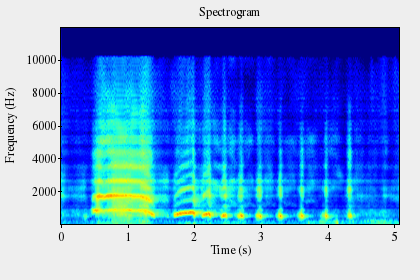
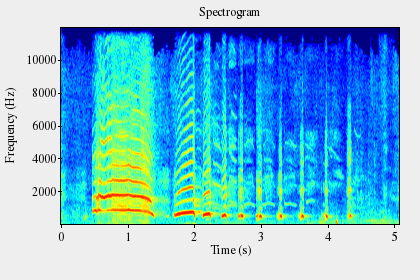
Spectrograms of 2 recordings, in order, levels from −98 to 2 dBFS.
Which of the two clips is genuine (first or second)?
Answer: second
